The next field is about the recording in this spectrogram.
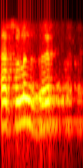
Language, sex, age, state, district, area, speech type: Tamil, male, 18-30, Tamil Nadu, Cuddalore, rural, conversation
